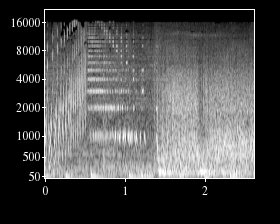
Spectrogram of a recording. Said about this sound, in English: Time to kick it into overdrive. Afterburners activate.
